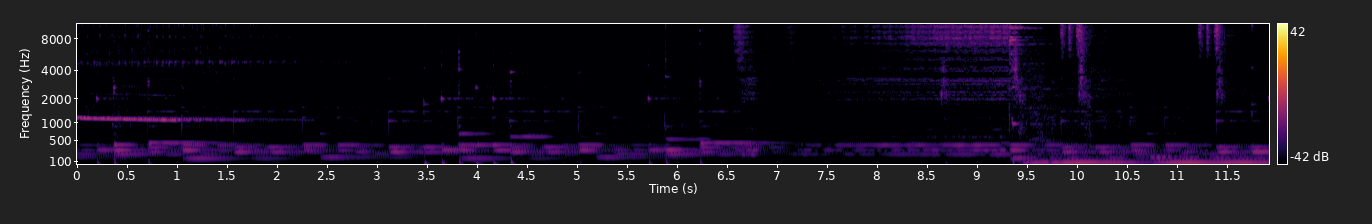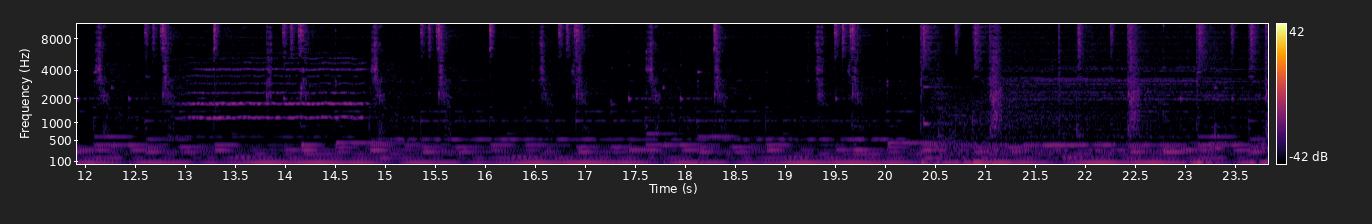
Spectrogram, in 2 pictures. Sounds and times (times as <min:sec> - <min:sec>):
Music: 0:00.0 - 0:23.8.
